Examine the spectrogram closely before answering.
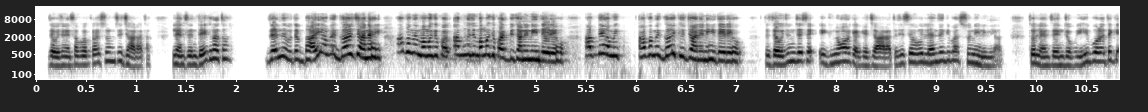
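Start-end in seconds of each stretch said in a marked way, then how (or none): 2.6-7.0 put-on high, loud tearful child's complaint; child pleading. Little brother protesting to big brother, high loud whine. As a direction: wail at big brother like a hurt kid.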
